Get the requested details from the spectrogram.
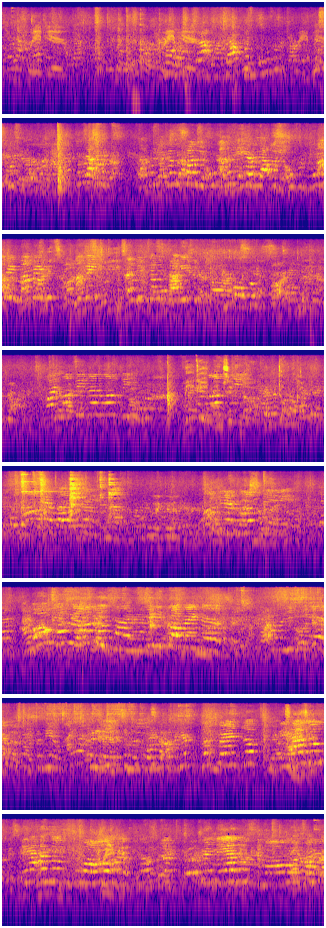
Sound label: Busy Candy Store; Crowd Sounds / Crowd Ambience; Families inside candy store.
